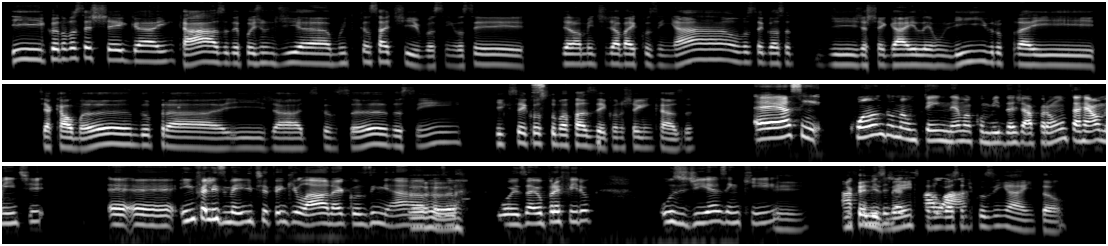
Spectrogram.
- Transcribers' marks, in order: tapping; throat clearing; chuckle
- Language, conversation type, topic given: Portuguese, podcast, O que ajuda você a relaxar em casa no fim do dia?
- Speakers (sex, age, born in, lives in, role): female, 25-29, Brazil, United States, guest; male, 25-29, Brazil, Portugal, host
